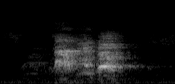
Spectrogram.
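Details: A dog gives a brief double bark, two loud harsh bursts back to back lasting under a second, with quiet surroundings.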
